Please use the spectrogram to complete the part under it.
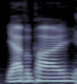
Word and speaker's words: Yavapai: Yavapai. – Yavapai. – It's Y-A-V-A-P-A-I.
